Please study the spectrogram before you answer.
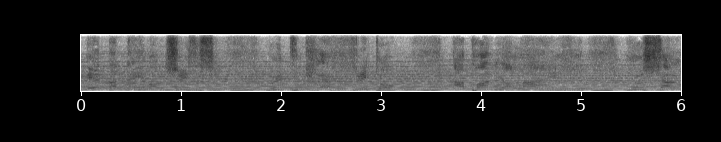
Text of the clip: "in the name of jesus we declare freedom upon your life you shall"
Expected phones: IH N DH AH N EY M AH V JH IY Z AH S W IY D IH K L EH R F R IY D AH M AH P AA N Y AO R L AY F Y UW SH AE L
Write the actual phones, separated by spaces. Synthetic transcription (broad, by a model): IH N DH AH N EY M AH V JH IY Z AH S W IY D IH K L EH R F R IY D AH M AH P AA N Y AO L AY F Y UW SH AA L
